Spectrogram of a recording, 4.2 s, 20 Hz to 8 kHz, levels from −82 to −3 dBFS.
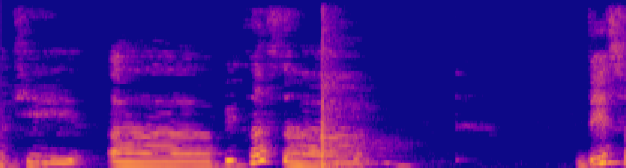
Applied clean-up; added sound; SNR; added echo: classical method WPE with log-MMSE.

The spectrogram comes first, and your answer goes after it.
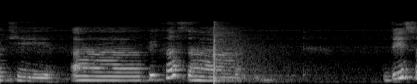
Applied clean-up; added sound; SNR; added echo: none; Fireworks; 14 dB; reverberation time 0.3 s.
